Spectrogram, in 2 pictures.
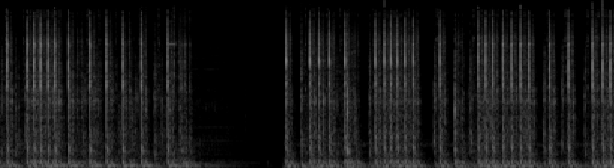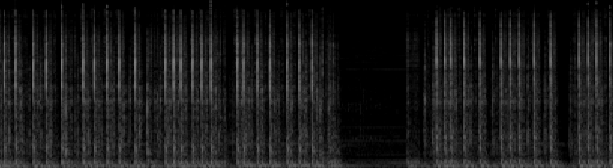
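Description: Rapid typing: fast runs of sharp keystroke clicks, several a second, stopping briefly about three seconds in and again near thirteen seconds.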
